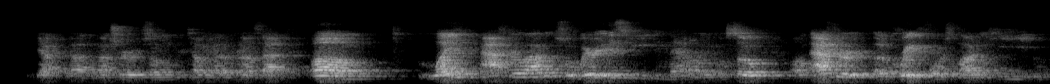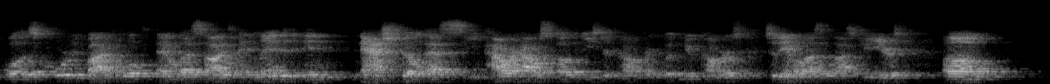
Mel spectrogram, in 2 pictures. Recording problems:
off-mic speech; far
thin; very; fading below 400 Hz
room echo; noticeable; dies away in 0.8 s
garbled, watery; slightly; nothing above 7.5 kHz

